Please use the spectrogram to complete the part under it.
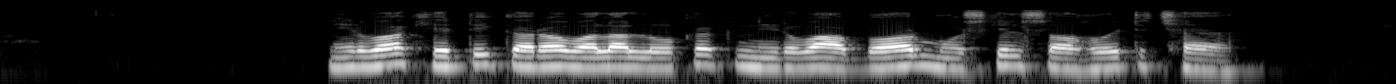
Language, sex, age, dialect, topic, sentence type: Maithili, male, 18-24, Southern/Standard, agriculture, statement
